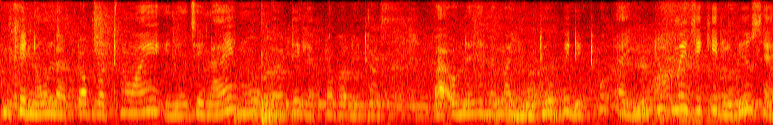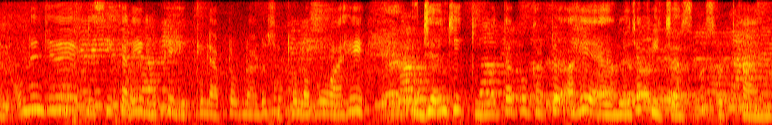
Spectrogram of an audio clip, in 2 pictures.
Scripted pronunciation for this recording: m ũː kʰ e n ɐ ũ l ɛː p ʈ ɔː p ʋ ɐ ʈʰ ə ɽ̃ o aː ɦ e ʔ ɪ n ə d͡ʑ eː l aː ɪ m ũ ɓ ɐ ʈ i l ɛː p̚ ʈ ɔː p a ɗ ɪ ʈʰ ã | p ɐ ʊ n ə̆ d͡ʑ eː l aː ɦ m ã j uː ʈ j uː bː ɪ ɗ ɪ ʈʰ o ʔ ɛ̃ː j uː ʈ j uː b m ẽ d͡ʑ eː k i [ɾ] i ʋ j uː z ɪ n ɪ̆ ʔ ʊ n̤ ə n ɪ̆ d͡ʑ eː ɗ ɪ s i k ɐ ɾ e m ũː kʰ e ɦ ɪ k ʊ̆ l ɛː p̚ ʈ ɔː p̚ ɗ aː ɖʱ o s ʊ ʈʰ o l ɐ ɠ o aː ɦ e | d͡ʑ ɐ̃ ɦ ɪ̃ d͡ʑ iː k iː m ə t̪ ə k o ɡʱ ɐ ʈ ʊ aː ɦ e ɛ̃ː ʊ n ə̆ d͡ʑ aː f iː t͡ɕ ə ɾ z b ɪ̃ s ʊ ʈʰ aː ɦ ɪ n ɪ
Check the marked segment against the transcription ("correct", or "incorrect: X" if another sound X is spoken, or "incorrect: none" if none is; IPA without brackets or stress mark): correct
